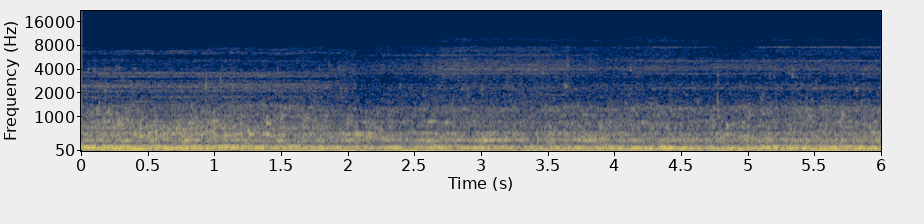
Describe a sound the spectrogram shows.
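A woman breathes heavily through a snorkel mask close by.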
